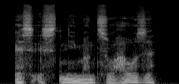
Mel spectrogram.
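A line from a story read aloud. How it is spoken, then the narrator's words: Quiet and emphatic. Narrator (German): sagte er leise und mit Nachdruck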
